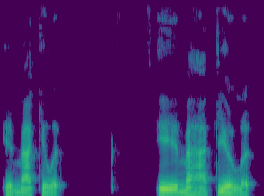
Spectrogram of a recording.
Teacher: Again, finish with the stop T, immaculate, immaculate.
